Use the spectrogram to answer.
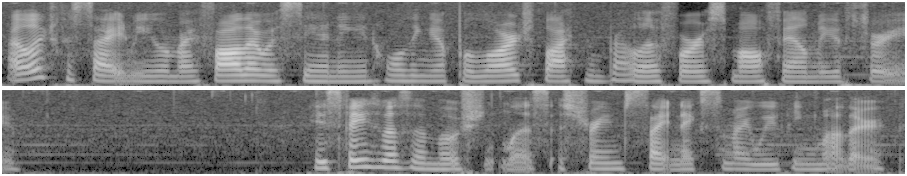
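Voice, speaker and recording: A woman's voice: mid-range voice, fairly even intonation, a little fast, vocal fry, a bit bright. A woman reading a visual novel aloud, with irreverent, sarcastic asides. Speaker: let's player.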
